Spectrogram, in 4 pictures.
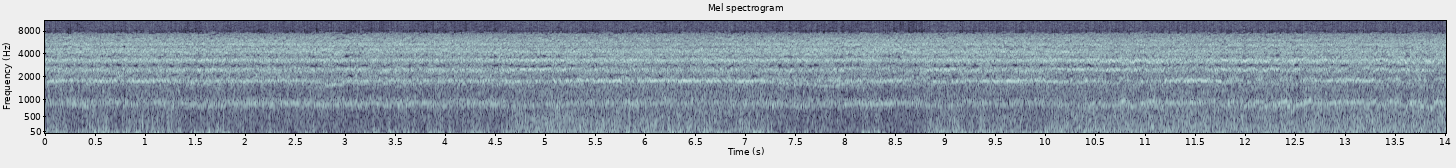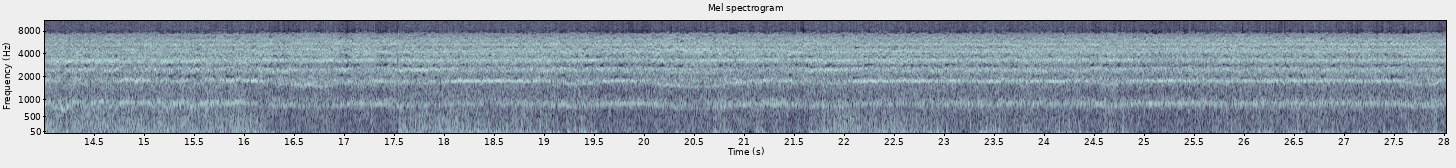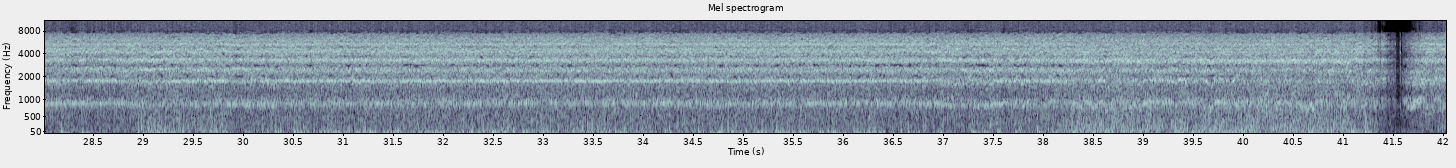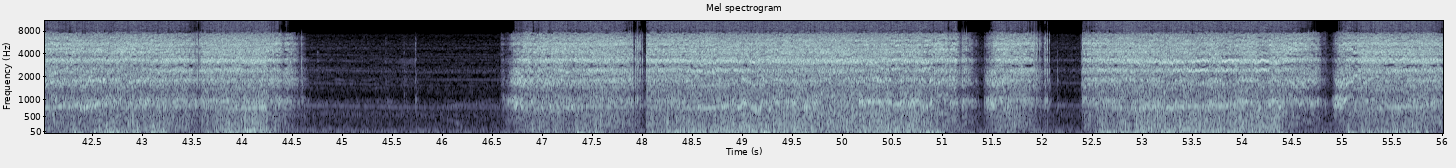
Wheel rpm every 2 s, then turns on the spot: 230, 230, 230, 230, 220, 220, 220, 210, 220, 230, 220, 230, 230, 230, 230, 230, 230, 230, 230, 220, 150, 150, 20, 80, 170, 130, 140, 120.
42-44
